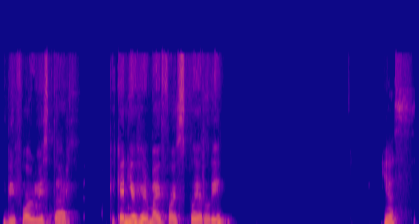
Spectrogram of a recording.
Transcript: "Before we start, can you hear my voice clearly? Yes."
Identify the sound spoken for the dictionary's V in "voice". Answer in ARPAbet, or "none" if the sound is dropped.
F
